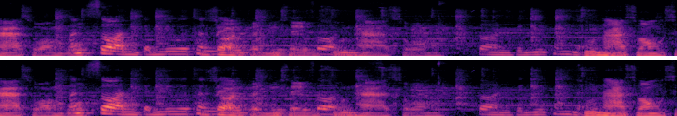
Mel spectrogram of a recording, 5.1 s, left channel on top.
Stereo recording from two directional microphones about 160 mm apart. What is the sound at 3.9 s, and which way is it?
Speech, 20° left (ahead or behind).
